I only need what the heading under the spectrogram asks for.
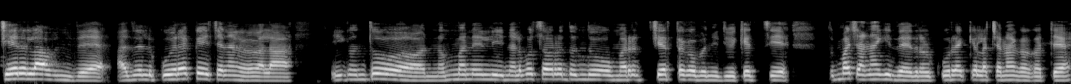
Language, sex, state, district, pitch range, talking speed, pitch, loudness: Kannada, male, Karnataka, Shimoga, 195-230 Hz, 130 wpm, 215 Hz, -15 LUFS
